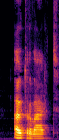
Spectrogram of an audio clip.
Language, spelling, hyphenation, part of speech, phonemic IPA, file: Dutch, uiterwaard, ui‧ter‧waard, noun, /ˈœy̯.tərˌʋaːrt/, Nl-uiterwaard.ogg
- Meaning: a flood plain, a portion of land unprotected by dikes that is usually dry but is occasionally submerged by the rising water level of a river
